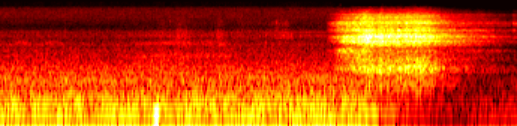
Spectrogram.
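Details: Sherwood scuba second-stage regulator after adjustment: near silence, then one clean, airy inhale hiss that stops sharply with no leftover leak hiss; the regulator breathes normally.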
